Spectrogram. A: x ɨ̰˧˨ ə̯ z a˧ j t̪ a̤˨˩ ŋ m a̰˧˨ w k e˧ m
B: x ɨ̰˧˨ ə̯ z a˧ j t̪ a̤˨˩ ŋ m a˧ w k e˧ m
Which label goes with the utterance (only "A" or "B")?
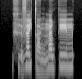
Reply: B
